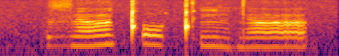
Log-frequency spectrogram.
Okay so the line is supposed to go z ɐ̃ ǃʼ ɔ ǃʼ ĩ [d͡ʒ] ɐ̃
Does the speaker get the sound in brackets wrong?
yes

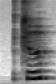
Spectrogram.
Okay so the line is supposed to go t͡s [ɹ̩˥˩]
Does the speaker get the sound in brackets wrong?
yes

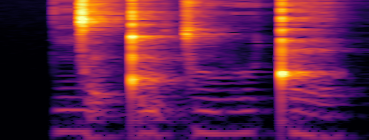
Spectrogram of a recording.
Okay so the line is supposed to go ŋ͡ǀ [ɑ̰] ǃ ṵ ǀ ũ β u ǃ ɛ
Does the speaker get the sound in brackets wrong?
yes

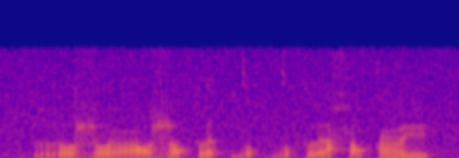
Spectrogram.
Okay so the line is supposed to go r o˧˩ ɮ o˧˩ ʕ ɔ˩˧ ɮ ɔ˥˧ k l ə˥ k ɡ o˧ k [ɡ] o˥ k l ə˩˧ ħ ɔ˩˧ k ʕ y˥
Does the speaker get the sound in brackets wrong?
no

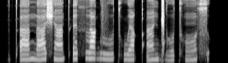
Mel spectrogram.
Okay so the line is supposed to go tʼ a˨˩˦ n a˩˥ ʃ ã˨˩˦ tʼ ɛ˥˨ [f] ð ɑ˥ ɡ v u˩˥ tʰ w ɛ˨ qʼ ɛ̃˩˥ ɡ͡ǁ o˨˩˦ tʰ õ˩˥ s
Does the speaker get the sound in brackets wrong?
yes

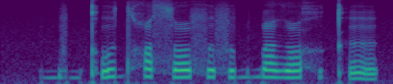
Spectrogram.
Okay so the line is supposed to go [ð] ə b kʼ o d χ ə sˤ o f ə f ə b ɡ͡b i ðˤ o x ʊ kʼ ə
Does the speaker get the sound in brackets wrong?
yes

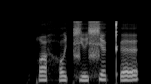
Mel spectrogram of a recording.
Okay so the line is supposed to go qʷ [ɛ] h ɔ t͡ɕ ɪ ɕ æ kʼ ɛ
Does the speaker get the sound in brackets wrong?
no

